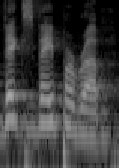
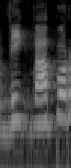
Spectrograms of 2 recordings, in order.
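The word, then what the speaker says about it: Vicks VapoRub: I moved here to realize the big Papa Roo it's actually pronounced vicks vapor rub do you have any idea how many CVS's I went to ask him for Vic Viper oh you will never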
